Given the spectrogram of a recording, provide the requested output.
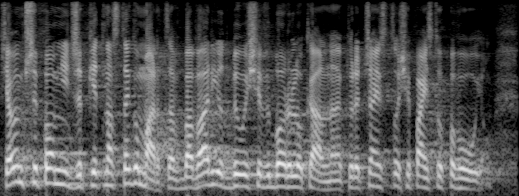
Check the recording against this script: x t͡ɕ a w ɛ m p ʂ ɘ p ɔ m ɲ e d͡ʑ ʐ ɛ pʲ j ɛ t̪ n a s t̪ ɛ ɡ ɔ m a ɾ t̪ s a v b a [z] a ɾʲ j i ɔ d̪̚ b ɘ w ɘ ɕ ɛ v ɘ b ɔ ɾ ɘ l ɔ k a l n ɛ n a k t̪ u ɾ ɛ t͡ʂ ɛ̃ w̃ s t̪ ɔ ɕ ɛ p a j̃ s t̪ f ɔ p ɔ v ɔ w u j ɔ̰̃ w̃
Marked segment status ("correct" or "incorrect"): incorrect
